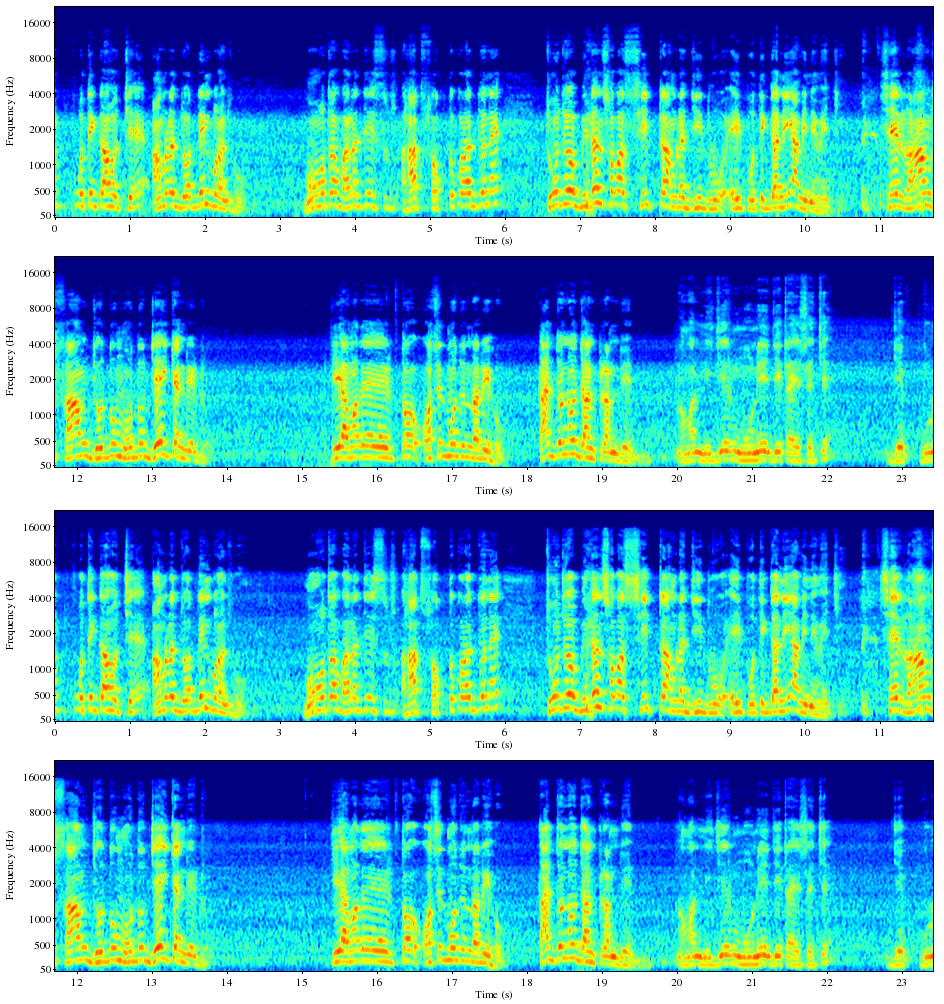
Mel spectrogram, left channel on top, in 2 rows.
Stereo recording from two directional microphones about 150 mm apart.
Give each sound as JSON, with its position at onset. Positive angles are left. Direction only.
{"t": 0.3, "sound": "a man's voice", "side_deg": -25}
{"t": 3.3, "sound": "a man's voice", "side_deg": -30}
{"t": 15.4, "sound": "a man's voice", "side_deg": -30}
